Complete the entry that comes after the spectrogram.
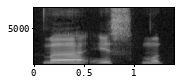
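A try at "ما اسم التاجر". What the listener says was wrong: Itu digabung langsung, alifnya tidak dibaca, hamzah wasal. Bukan ma ismuka tapi mas muka. Masmut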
